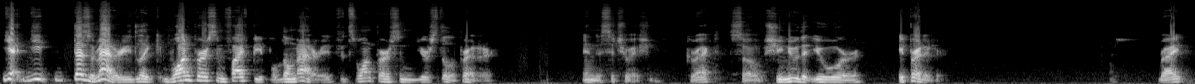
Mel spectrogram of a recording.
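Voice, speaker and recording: A man's voice: medium pitch, lively intonation, normal speed, long pauses, pushed and bright, breathy edge. A man questioning someone on a recorded call in an insistent, confrontational, off-the-cuff way. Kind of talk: spontaneous interrogation on a call.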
